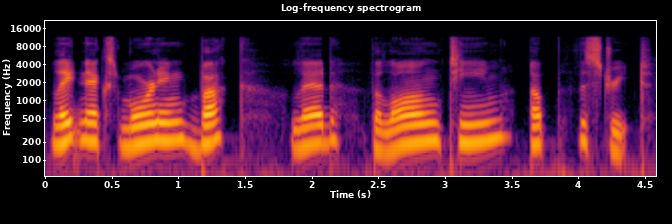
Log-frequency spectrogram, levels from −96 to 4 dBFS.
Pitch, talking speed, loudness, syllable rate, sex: 195 Hz, 145 wpm, -18 LUFS, 3.3 syllables/s, female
